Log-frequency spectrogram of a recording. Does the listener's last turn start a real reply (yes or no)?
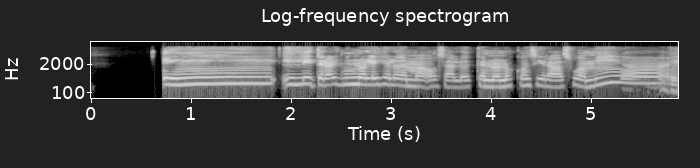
yes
